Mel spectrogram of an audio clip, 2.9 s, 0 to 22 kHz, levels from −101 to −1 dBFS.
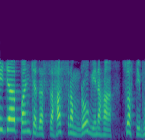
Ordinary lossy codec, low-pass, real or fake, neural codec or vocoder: none; 3.6 kHz; fake; codec, 16 kHz in and 24 kHz out, 1 kbps, XY-Tokenizer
